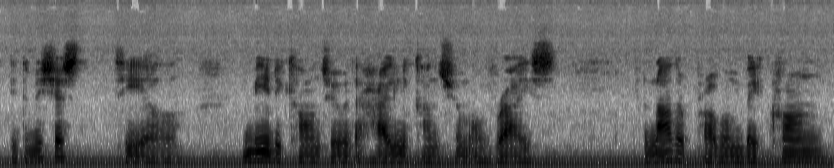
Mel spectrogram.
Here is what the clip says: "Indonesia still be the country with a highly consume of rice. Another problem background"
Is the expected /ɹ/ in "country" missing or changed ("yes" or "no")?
yes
